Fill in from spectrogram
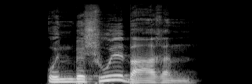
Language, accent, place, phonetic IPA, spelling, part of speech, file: German, Germany, Berlin, [ʊnbəˈʃuːlbaːʁəm], unbeschulbarem, adjective, De-unbeschulbarem.ogg
- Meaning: strong dative masculine/neuter singular of unbeschulbar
